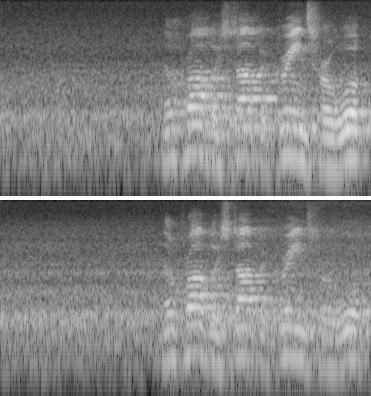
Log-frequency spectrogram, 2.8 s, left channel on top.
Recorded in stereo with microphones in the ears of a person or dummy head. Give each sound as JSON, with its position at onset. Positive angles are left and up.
{"t": 1.2, "sound": "a man speaking", "side_deg": -40, "distance_m": 0.9}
